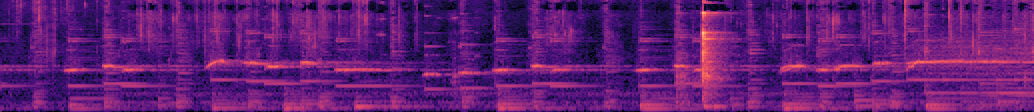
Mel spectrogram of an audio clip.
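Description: Background music with a steady bass beat and a light melody. About seven seconds in comes one sharp clink of glass, a glass jug knocking the glass mixing bowl during mixing.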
